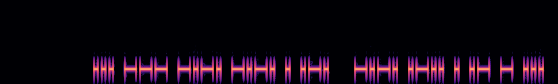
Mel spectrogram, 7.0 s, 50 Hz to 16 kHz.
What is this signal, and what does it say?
Morse code, heard as a keyed tone, about 25 wpm, 700 Hz. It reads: SOCCER CLEATS
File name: practice / 25wpm / Difficult Words with Hints - 25wpm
